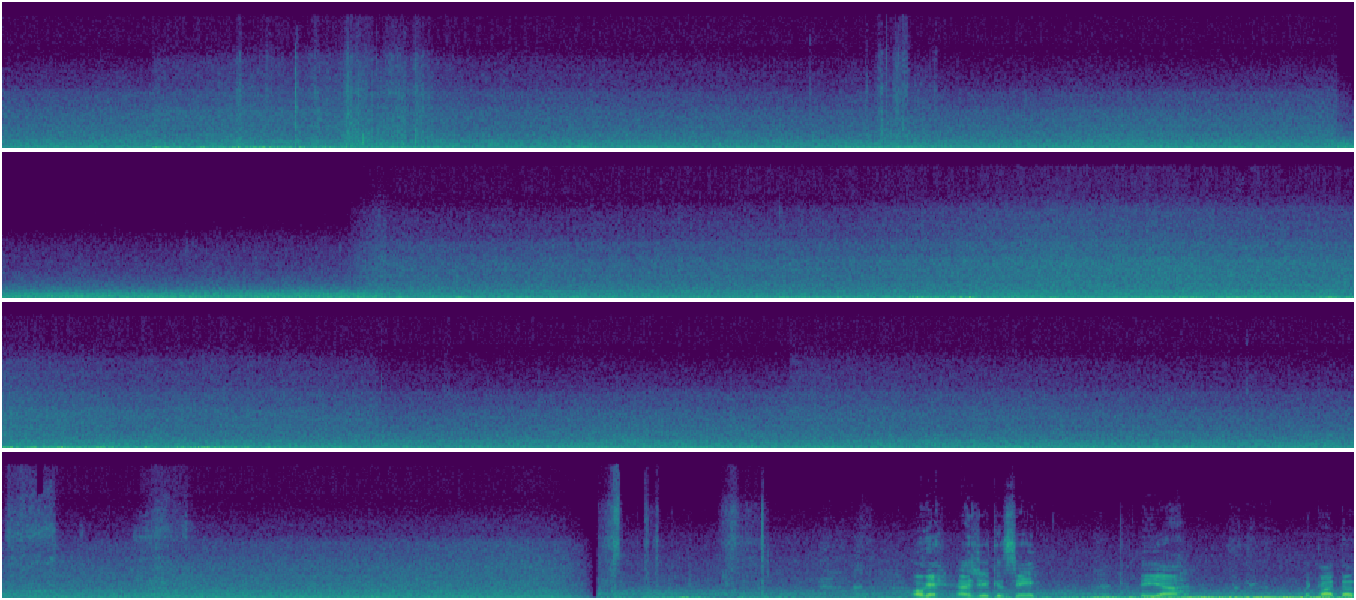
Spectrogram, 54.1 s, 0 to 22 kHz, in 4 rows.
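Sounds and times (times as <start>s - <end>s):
wind buffeting microphone: 0.0s - 46.2s, 50.9s - 54.0s
strong wind rushing: 51.1s - 54.0s.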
